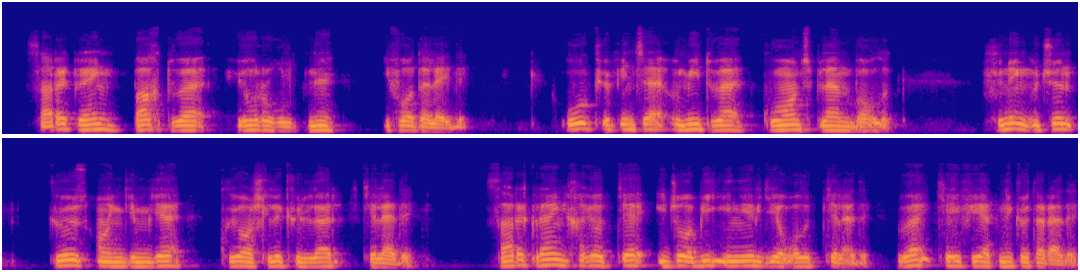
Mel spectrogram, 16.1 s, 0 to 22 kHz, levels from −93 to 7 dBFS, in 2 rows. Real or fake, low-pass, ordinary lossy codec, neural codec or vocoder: real; 9.9 kHz; Opus, 24 kbps; none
